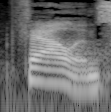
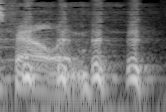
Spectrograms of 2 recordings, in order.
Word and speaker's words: Fallon: Okay, so cut to Halloween party at Phelan's house. Now, before this happens, we just have to make mention. Fallon. I have it written out phonetically the wrong way in my notes. It's Fallon.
